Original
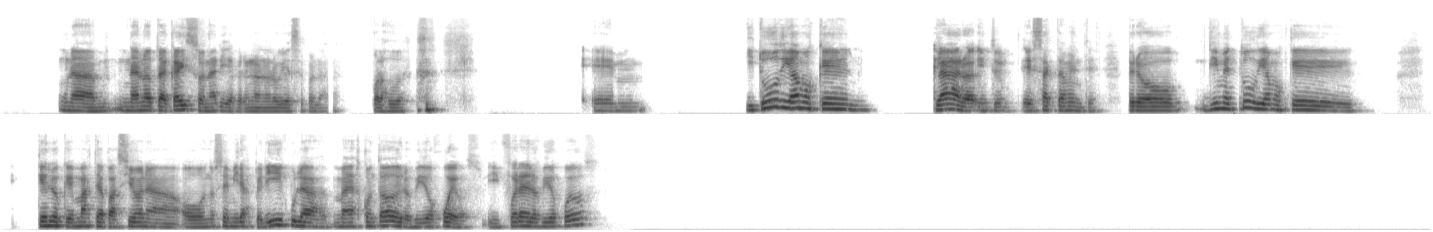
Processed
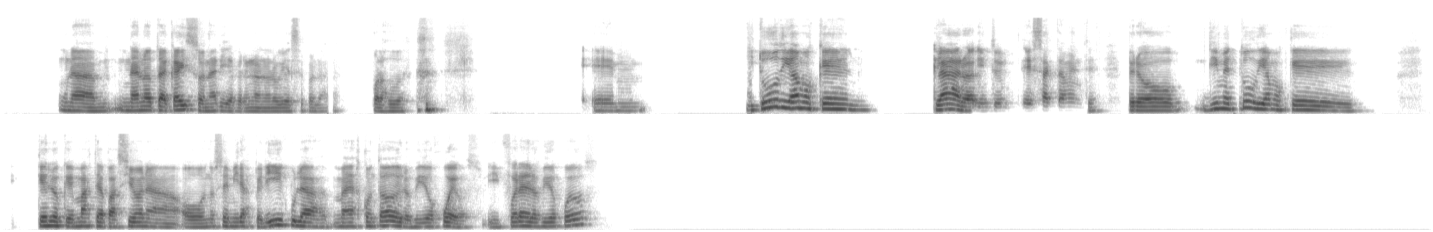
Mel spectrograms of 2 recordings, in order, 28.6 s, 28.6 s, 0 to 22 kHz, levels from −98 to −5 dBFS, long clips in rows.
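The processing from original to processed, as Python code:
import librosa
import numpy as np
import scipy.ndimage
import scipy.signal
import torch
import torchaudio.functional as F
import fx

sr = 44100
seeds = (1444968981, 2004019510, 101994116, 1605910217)

y = fx.clip_hard(x, sr, threshold_db=-39.5, at=(6.13, 7.49))
y = fx.highpass(y, sr, hz=fx.line((9.68, 260.0), (10.85, 750.0)), slope=24, at=(9.68, 10.85), fade=0.02)
y = y * librosa.db_to_amplitude(-6.0)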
